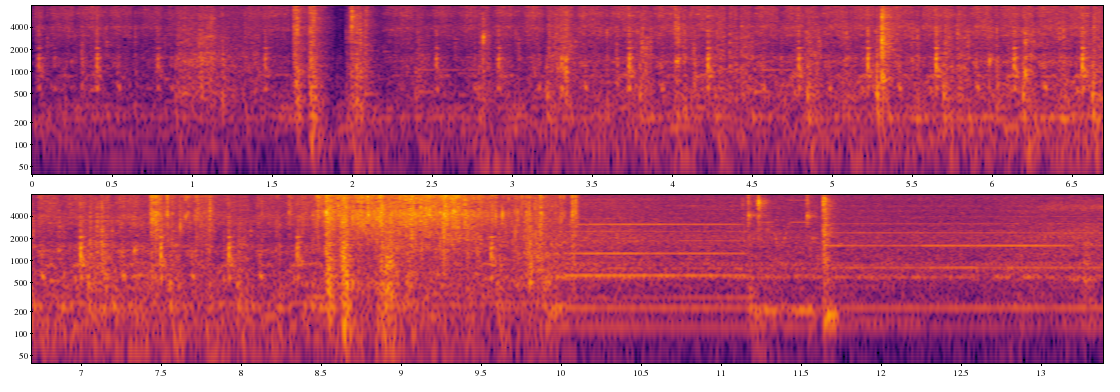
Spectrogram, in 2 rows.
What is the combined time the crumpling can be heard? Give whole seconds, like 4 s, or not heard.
3 s.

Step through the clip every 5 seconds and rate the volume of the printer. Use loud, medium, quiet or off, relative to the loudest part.
medium, loud, loud.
